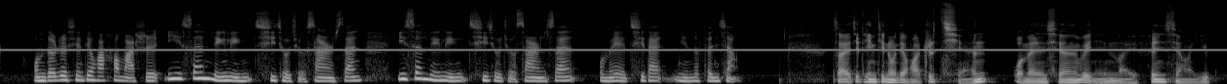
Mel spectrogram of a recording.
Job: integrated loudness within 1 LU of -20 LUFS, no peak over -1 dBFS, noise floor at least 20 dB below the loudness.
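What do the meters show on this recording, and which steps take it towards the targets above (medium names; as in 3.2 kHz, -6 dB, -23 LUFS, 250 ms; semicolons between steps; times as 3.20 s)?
steady tone 1.9 kHz; tone level -35 dBFS; loudness -28.5 LUFS; peak level -13.5 dBFS; loudness target -20.0 LUFS
-> band-stop 1.9 kHz, Q 30; trim +8.5 dB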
